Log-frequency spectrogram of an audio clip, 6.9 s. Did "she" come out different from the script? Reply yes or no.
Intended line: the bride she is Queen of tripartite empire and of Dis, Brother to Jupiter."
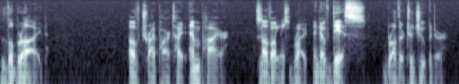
yes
